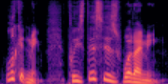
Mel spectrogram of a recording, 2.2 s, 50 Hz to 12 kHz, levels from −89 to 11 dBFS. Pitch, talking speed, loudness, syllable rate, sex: 175 Hz, 215 wpm, -19 LUFS, 6.0 syllables/s, male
